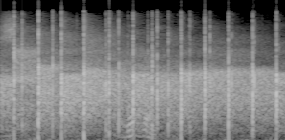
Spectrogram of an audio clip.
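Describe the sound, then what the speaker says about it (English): Sparse, evenly spaced hand claps ring out one by one across the span, a small group's round of applause for a team's work, sharp and fairly close, with no talking. "You all deserve a big round of applause."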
